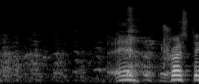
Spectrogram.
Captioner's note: laughter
